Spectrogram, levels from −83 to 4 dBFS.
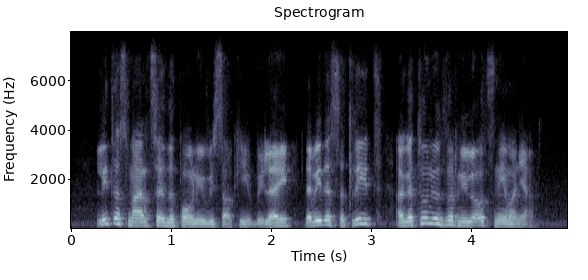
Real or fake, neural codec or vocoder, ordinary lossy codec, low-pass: real; none; Opus, 16 kbps; 7.2 kHz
